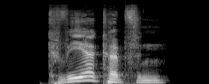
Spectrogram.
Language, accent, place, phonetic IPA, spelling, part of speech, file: German, Germany, Berlin, [ˈkveːɐ̯ˌkœp͡fn̩], Querköpfen, noun, De-Querköpfen.ogg
- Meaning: dative plural of Querkopf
